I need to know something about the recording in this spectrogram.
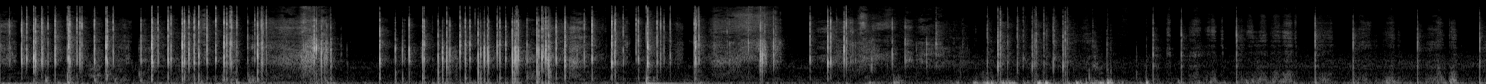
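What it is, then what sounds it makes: Plastic game console back. Long nails tap and scratch the black plastic back panel of a Nintendo Switch console with Joy-Cons attached. Dense, bright, crinkly clicks and scratches fill the first half, then thin out into sparser, quieter taps.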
